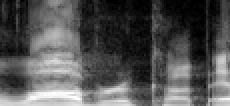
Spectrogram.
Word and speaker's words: Laver: The Laver Cup, LAVER, Laver Cup.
